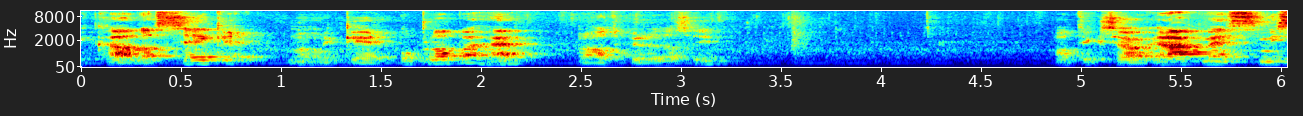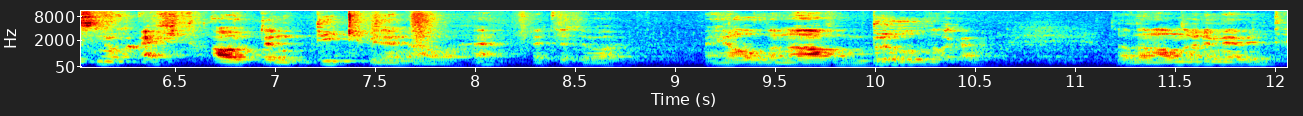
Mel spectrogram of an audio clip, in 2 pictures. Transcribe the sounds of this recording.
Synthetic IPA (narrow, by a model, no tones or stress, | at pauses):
ɪkxaːdɑtseːkərnɔxənəkɪːrɔplɑpəɦɛnɑtkʏlədɑsin | ʋɑntɪksɔwɣraːxmɛnsəmɪsənɔxɛxtawtɛntikʋɪlənɦɔwənɦɛʋɛtəzow | ɦɛlˠdənaːvɔnbrʏlˠdəxə | d̥ɑtənɑndərnəmeːʋɪlt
